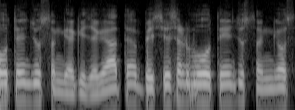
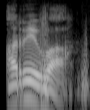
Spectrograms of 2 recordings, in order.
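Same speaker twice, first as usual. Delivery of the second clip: louder exclamation with a falling pitch; 2 semitones higher, 6 dB louder, much slower than usual. Shown as a demonstration. Teacher reads an exclamation from a grammar question, mildly exclaiming. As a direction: read it out as an example exclamation. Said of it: "तो ये होता है विस्मयादिबोधक".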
